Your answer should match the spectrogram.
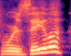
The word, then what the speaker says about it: Warzala: for broadcasting games and I've heard your last name pronounced two different ways and I want to make sure I'm getting it right so warzala or rosala which one is it because I've heard it pronounced both War zayla where's zayla okay see live on the show you heard it here it is war zayla and we are going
